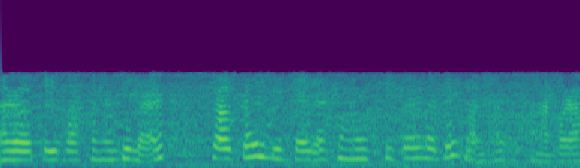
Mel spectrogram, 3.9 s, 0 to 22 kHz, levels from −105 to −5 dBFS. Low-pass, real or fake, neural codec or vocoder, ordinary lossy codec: 3.6 kHz; fake; codec, 16 kHz in and 24 kHz out, 1.1 kbps, FireRedTTS-2 codec; none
